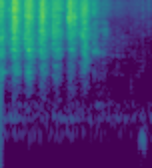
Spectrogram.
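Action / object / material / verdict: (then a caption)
shake / plastic egg containing soybeans / plastic / none. A pink plastic egg filled with a couple tablespoons of soybeans is shaken, giving about seven quick, bright rattling bursts as the beans knock around inside. The beans are there so that, if the egg breaks when dropped, they roll everywhere. The rattling then stops, leaving near silence.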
